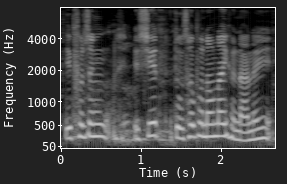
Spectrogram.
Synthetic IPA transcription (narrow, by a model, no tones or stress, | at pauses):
epʰɯɾzɯŋset̚tɔtʰapʰɯnawnajɦɯnanɯj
